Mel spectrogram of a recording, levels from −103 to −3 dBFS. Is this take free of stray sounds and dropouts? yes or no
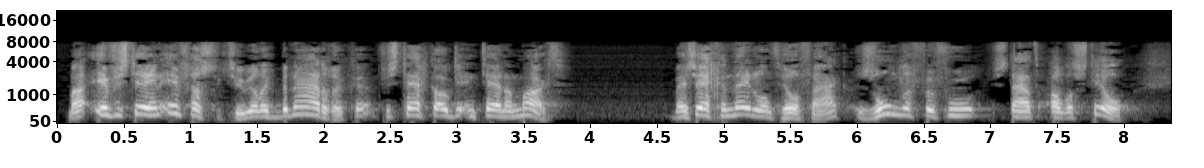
yes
